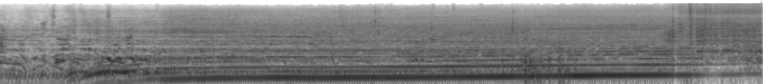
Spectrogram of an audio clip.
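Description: A pump engine revs up and then roars steadily.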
